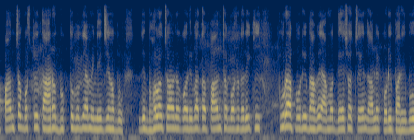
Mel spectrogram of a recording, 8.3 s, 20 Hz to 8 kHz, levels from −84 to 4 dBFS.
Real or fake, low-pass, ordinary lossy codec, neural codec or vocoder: fake; 7.2 kHz; none; codec, 24 kHz, 6 kbps, HILCodec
